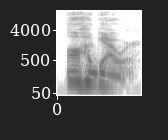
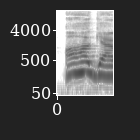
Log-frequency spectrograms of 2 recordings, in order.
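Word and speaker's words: Aughagower: facts about a hoger and first how you spell it a u g h a g o w e r aaga just so you can see why I was in such disbelief aaga is a tiny village located in the west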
